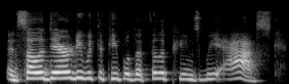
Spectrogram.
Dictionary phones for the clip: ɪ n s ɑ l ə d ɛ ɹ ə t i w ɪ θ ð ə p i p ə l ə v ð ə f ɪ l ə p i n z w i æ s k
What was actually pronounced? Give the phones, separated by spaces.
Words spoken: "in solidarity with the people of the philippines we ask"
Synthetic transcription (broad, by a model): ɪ n s ɑ l ə d ɛ ɹ ə t i w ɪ ð ə p i p l ð ə f ɪ l ə p i n z w i æ s k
